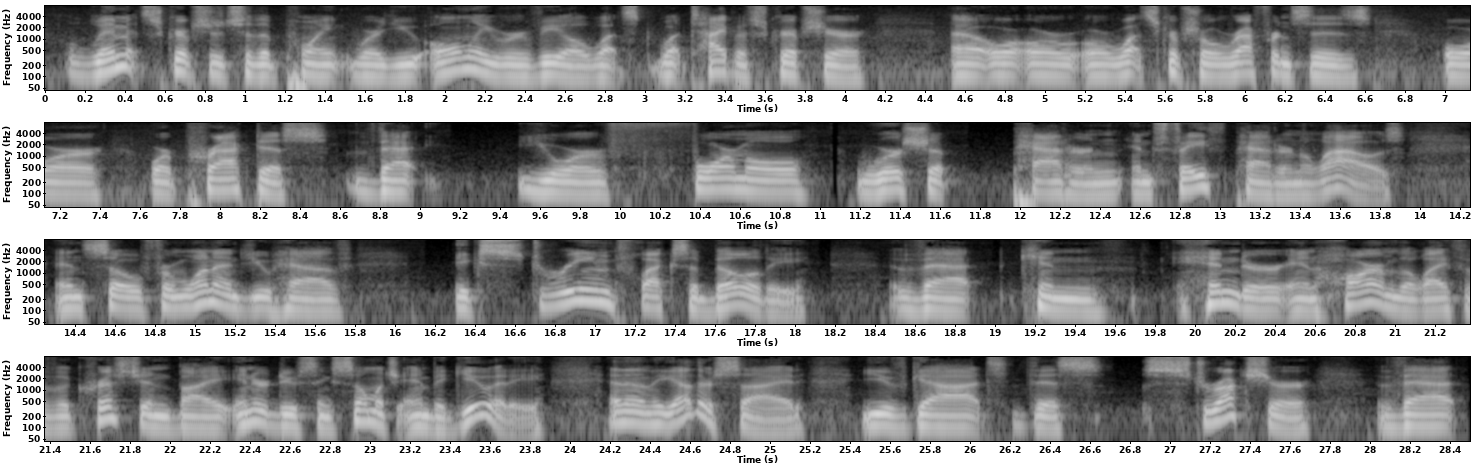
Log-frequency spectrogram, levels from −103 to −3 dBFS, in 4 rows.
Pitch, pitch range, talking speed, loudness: 110 Hz, 105-120 Hz, 145 wpm, -32 LUFS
